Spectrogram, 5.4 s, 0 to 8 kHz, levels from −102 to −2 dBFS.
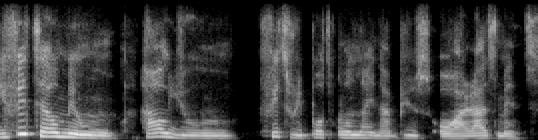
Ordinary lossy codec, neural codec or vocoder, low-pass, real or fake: Opus, 24 kbps; none; 7.2 kHz; real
